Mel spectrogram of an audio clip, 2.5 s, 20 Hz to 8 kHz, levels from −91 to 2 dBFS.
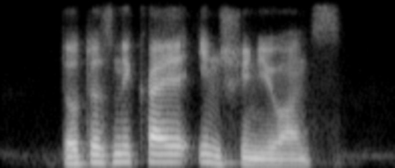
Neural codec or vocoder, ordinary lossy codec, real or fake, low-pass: codec, 24 kHz, 0.9 kbps, WavTokenizer, large speech release; Opus, 32 kbps; fake; 7.2 kHz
